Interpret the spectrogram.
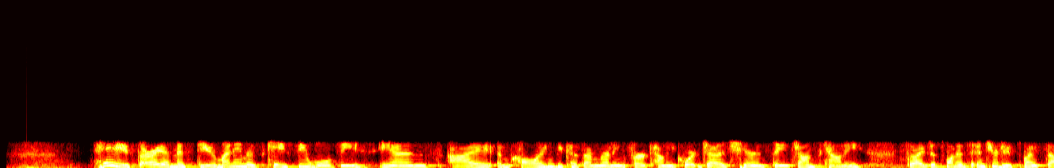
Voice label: Ringless Voicemail Ad; Woolsey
